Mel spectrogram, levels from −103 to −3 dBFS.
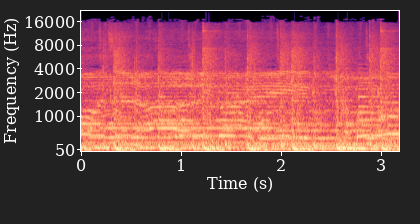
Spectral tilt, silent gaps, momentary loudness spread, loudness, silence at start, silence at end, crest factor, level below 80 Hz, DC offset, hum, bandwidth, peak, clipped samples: -5 dB/octave; none; 2 LU; -10 LUFS; 0 s; 0 s; 10 dB; -16 dBFS; under 0.1%; none; 17.5 kHz; 0 dBFS; under 0.1%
